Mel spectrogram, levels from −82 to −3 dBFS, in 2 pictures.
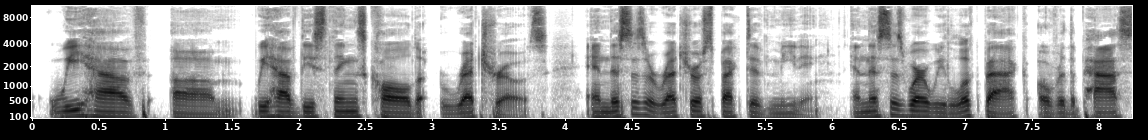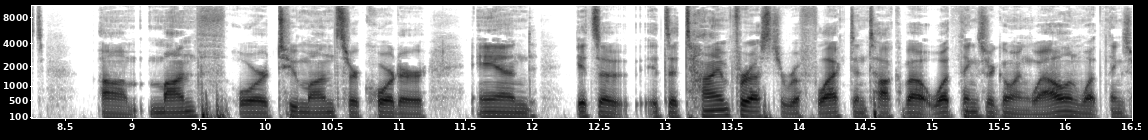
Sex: male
